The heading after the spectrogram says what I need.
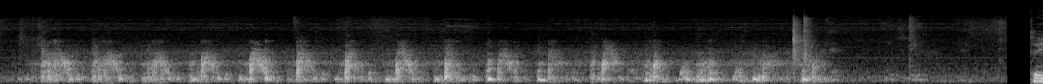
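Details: Rapid, regular whooshing pulses, roughly 120–140 a minute: fetal heartbeat on Doppler ultrasound during a pregnancy growth scan, baby in head-down cephalic position.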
